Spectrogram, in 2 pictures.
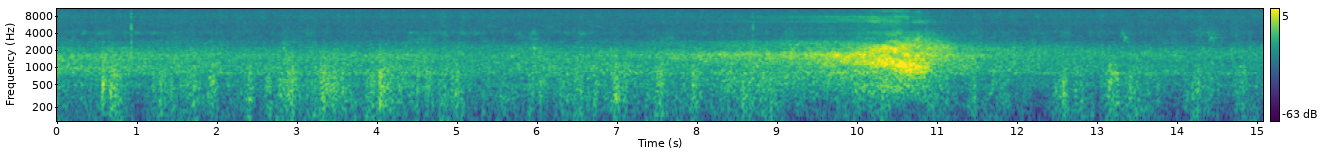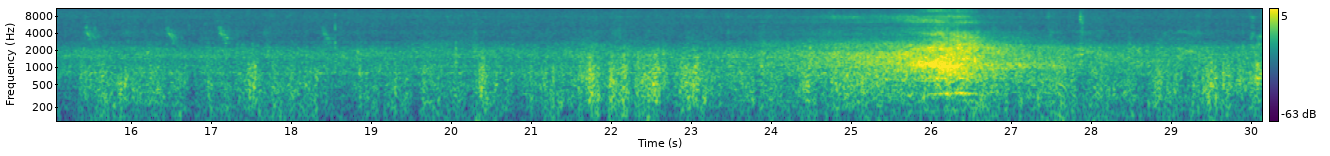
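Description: Wind rushing over a bike-mounted action camera's microphone while riding a bicycle along a street, with tyre and road noise underneath. The noise swells louder twice, about ten seconds in and again near the end.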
